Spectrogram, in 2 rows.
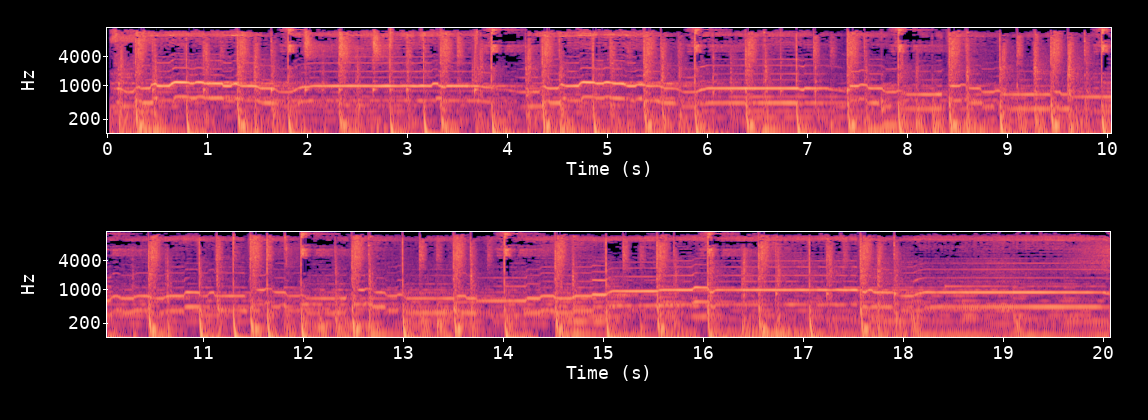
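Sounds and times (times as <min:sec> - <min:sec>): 
Telugu background music ringtone: 0:00.0 - 0:20.0.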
